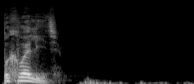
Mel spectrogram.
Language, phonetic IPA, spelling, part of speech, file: Russian, [pəxvɐˈlʲitʲ], похвалить, verb, Ru-похвалить.ogg
- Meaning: to compliment; to praise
